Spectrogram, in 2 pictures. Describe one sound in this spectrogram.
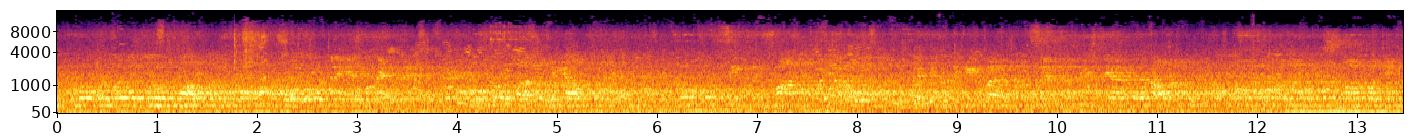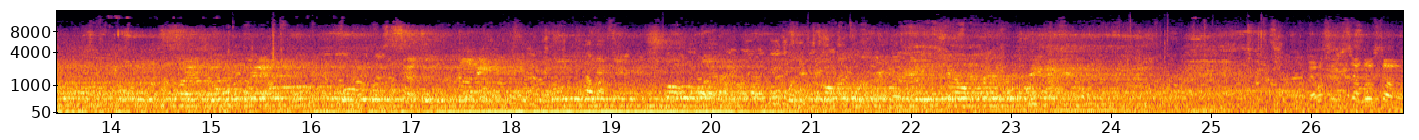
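A crowd of men and women chatters and chants outdoors.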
